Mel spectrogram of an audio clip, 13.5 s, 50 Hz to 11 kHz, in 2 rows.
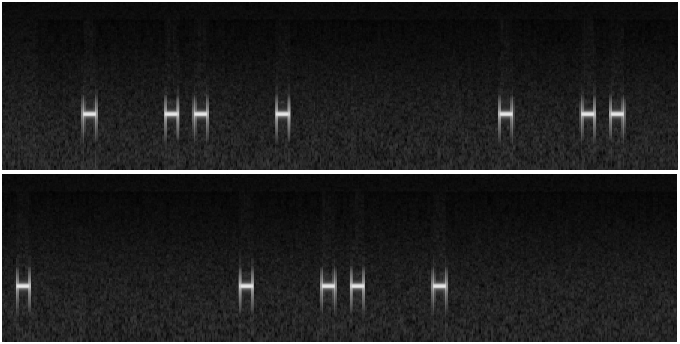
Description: Beep code, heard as beeps, played three times, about 1180 Hz. 1-2-1. In Phoenix BIOS tables: interval timer failure.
